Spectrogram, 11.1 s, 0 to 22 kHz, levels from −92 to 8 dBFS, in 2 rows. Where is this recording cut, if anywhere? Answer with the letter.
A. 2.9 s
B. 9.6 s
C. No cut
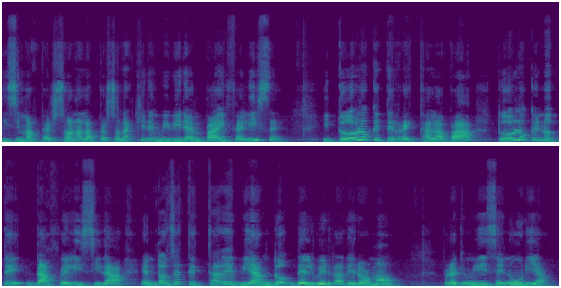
C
